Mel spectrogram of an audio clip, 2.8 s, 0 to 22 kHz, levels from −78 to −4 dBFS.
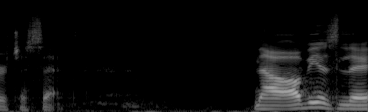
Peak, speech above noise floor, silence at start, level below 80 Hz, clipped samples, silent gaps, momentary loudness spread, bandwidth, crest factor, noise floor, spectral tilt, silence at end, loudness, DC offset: -20 dBFS; 33 dB; 0 s; -74 dBFS; under 0.1%; none; 16 LU; 15.5 kHz; 20 dB; -70 dBFS; -4.5 dB/octave; 0 s; -36 LUFS; under 0.1%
